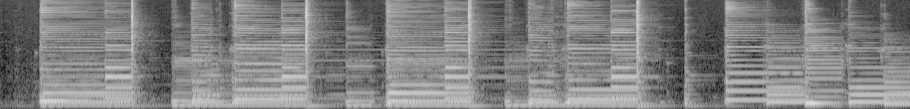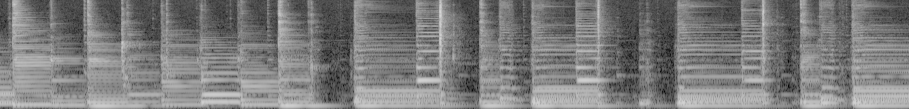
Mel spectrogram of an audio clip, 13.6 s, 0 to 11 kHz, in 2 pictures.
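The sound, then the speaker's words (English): Acoustic guitar plays a lick moving from an E7 chord back to an A7 chord in the key of A: many rapid plucked notes and strummed chords in bright phrases with short pauses, alone without talk. “I'll use an E7 as an example here, and I'll use the lick to come back to an A7 chord. That would sound like this.”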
